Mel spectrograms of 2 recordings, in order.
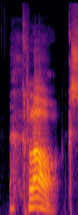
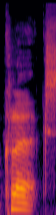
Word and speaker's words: Clerks: Number 9, Clarks or Clerks, depending on how you like to pronounce it.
